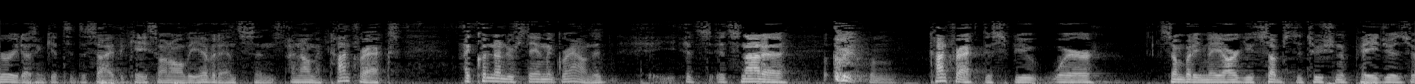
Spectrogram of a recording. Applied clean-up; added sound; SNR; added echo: none; none; none; none.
